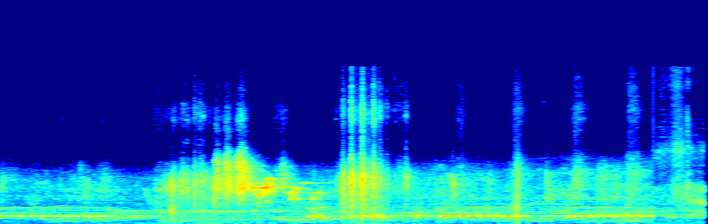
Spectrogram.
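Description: A young pet pigeon with clipped wings flutters and flaps close by, with soft cooing and bird calls mixed into a busy background of ambient noise throughout.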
